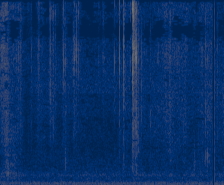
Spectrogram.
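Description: Soft handling noise as gloved hands move and peel brain tissue on a plastic cutting board: a few faint ticks, the clearest about a second in, over a low steady room hum.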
